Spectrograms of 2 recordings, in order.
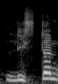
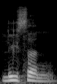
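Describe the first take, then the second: First: The t sound is pronounced in the middle. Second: The t sound is silent in the middle. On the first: The speaker calls it wrong. "कई लोग इसको लिस्टन पढ़ते हैं जबकि ये गलत है" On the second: The speaker calls it right. "सही आंसर है लिसन"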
